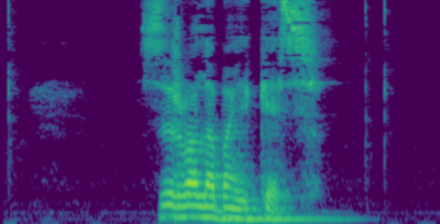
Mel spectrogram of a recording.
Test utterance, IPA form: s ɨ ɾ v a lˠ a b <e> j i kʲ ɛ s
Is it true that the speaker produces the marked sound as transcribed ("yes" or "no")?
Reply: no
